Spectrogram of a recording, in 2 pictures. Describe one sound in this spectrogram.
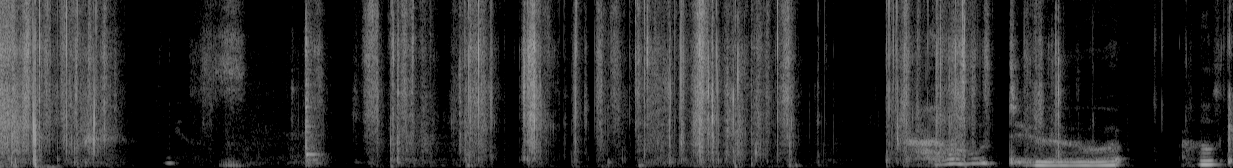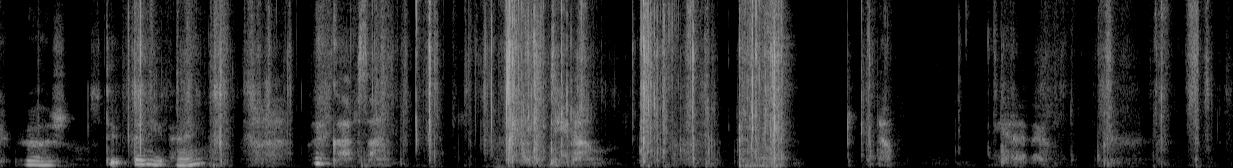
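A plastic wrapper crackles as gloved hands handle it.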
